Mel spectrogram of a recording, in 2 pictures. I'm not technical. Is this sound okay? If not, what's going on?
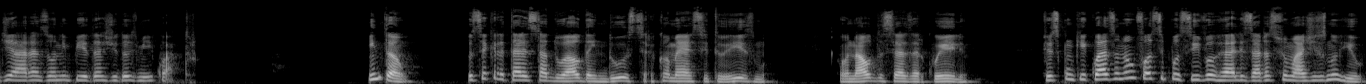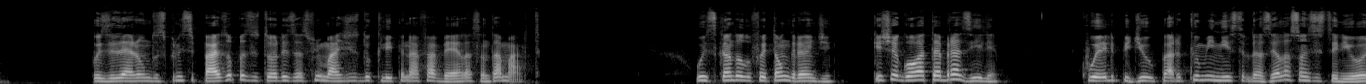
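Yes, nothing in this recording points to a technical fault, so there is nothing here to fix.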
